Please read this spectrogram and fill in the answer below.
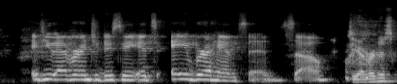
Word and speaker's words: Abrahamson: It's Abrahamson. So it's like you pronounce all the syllables. It's not Abramson.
